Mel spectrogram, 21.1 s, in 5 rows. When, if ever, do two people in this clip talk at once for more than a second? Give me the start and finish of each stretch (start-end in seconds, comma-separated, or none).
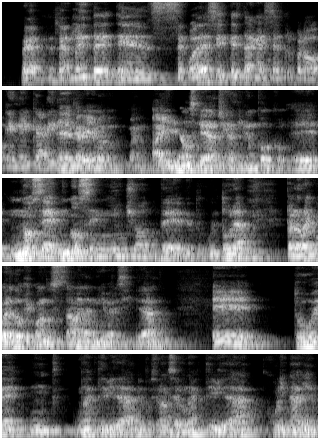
none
